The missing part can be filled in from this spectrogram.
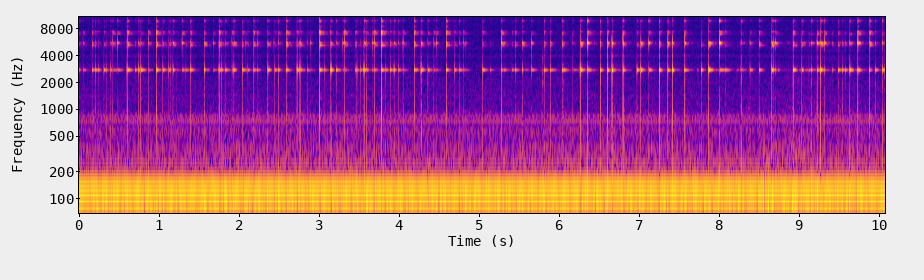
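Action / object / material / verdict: tap / glazed ceramic vase / glazed ceramic / none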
